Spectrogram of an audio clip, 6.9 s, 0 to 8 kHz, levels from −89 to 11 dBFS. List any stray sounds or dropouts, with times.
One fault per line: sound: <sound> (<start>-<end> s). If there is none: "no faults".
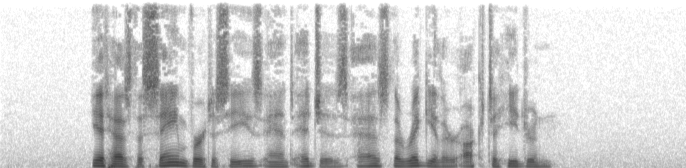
no faults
